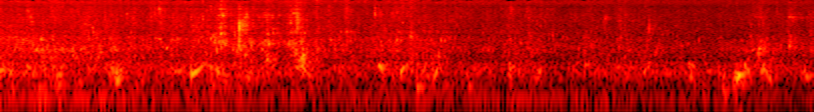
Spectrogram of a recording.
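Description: Soft, steady whooshing of water, a continuous muffled rush with small trickling ripples and occasional gentle swells, heard alone without any voices.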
